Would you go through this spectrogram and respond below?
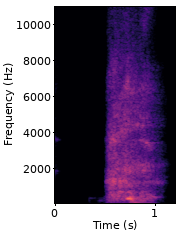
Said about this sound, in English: I'm going to sneeze.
